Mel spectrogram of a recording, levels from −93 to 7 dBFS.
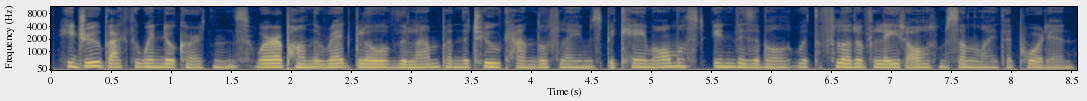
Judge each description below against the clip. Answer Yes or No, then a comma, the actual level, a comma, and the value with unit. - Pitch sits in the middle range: Yes, medium, 175 Hz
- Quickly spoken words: Yes, fast, 215 wpm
